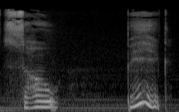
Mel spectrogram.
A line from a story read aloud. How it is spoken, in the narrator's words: I whispered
